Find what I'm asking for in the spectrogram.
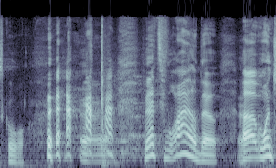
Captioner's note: laughter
